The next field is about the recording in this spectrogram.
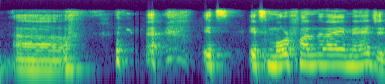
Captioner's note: laughs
